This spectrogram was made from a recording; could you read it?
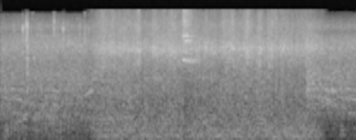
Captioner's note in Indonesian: suara gelombang tsunami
